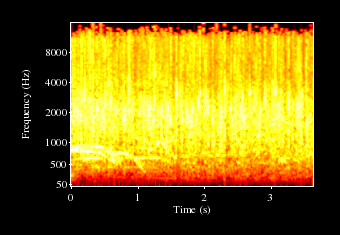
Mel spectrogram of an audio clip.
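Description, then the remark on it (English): A crowd applauds steadily and loudly as comedian Bobcat Goldthwait is introduced, a dense wash of clapping that holds at an even level for several seconds, with a few faint cheers mixed in. “Give it up for Bobcat. Come on!”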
